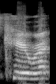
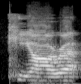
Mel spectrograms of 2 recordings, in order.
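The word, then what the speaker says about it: Ciara: pronounced as Kiara and Sara before but I think Irish mean pronunciation Kira if anybody can correct me on that please let me know but I'm pretty sure in Irish it's pronounced Kira so you have the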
